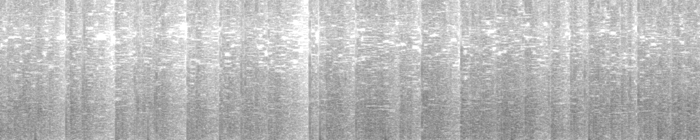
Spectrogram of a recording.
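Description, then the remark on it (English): A long string of firecrackers pops on a street in rapid, irregular bursts, dense crackling bangs layered over a hissy background, continuing steadily and loudly without pause. “If you're listening to our podcast, you're just hearing the pop sounds.”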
